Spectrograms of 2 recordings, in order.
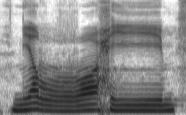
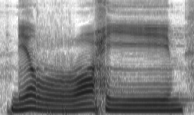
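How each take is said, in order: No difference in how they are said.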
